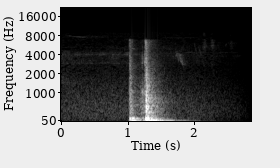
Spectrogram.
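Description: A wooden door opens and shuts with a thud.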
